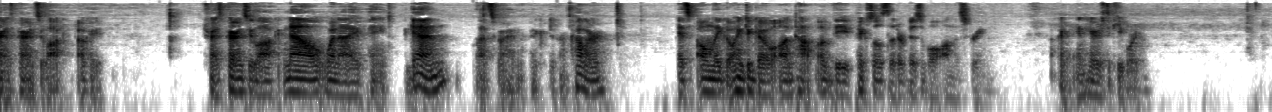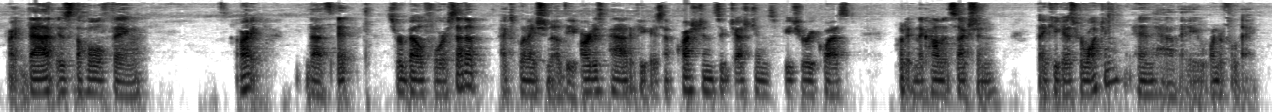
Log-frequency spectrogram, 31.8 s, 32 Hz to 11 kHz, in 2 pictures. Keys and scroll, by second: 1.9 typing, 5.8 F6.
